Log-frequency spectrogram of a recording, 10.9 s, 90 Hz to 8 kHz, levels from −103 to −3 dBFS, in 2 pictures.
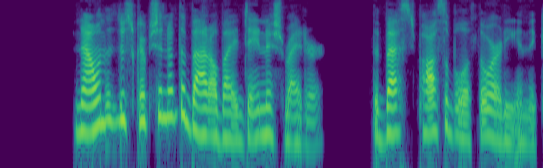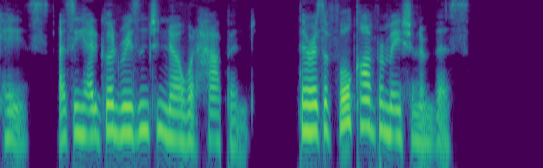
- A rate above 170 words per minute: Yes, average, 190 wpm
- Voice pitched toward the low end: No, high, 225 Hz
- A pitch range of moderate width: Yes, average, 4.5 semitones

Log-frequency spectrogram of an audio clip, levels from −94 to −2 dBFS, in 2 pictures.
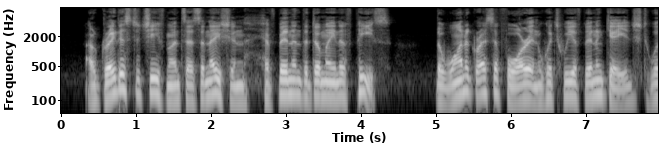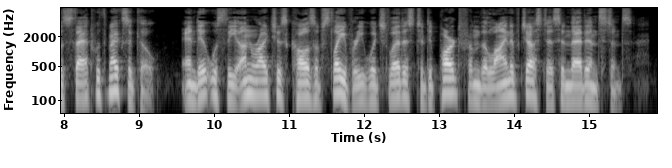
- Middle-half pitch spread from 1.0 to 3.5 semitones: No, average, 4.3 semitones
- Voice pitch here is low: Yes, low, 115 Hz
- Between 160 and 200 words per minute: Yes, average, 180 wpm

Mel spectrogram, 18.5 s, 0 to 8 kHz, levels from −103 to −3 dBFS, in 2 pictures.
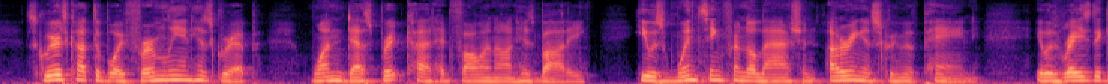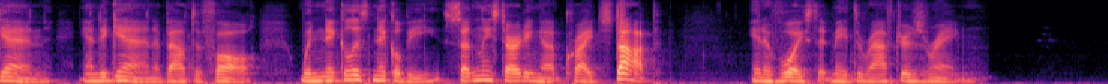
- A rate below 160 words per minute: No, average, 170 wpm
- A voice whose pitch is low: Yes, low, 130 Hz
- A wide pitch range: No, average, 3.2 semitones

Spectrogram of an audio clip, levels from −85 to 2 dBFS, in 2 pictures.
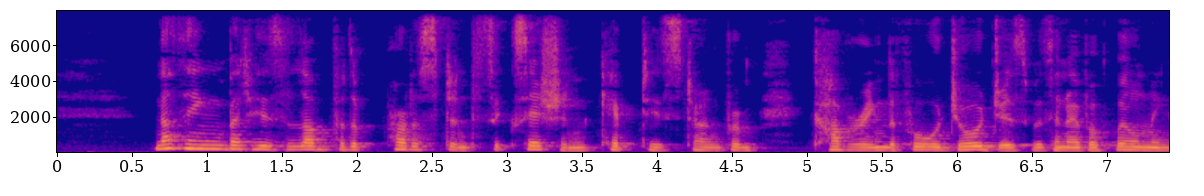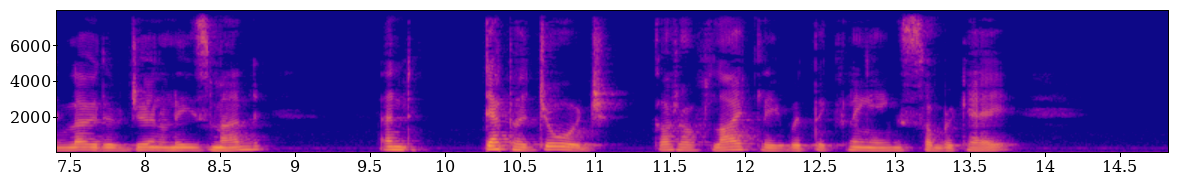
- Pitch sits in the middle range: Yes, medium, 150 Hz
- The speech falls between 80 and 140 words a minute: Yes, slow, 135 wpm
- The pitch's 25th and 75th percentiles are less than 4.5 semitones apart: Yes, average, 3.0 semitones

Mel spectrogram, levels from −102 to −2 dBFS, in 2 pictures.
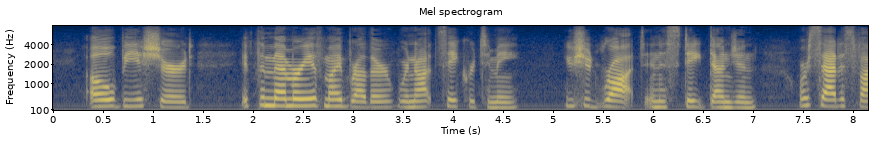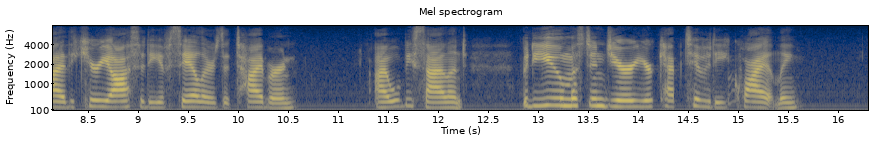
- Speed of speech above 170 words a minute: No, average, 145 wpm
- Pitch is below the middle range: No, high, 200 Hz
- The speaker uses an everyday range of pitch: Yes, average, 3.3 semitones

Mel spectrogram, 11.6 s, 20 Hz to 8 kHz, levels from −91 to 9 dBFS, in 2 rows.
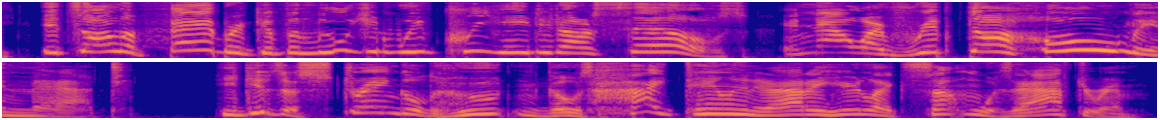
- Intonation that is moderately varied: No, wide, 7.8 semitones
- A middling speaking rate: Yes, average, 165 wpm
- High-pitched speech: Yes, very high, 305 Hz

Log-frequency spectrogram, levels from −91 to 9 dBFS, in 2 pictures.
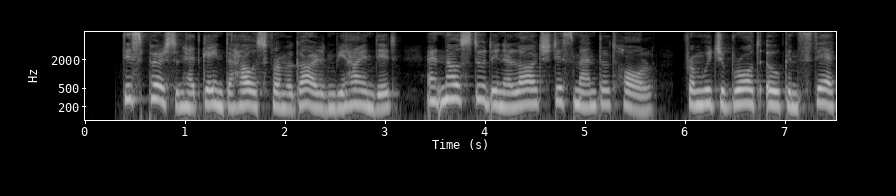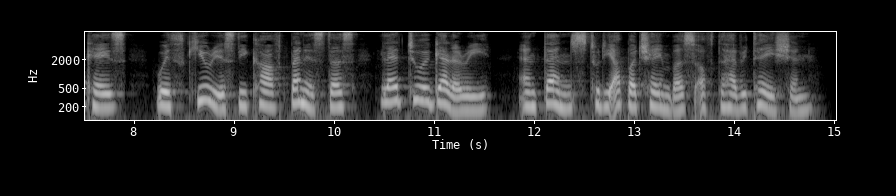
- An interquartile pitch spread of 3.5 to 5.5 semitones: No, average, 3.0 semitones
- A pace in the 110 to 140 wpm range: No, average, 170 wpm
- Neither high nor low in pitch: No, high, 210 Hz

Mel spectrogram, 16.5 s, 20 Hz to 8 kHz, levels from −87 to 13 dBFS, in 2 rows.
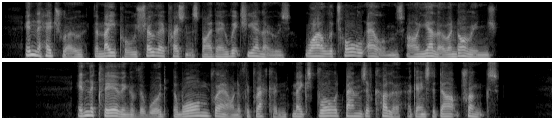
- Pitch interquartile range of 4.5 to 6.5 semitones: Yes, wide, 5.4 semitones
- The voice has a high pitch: No, low, 130 Hz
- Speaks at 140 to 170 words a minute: Yes, average, 150 wpm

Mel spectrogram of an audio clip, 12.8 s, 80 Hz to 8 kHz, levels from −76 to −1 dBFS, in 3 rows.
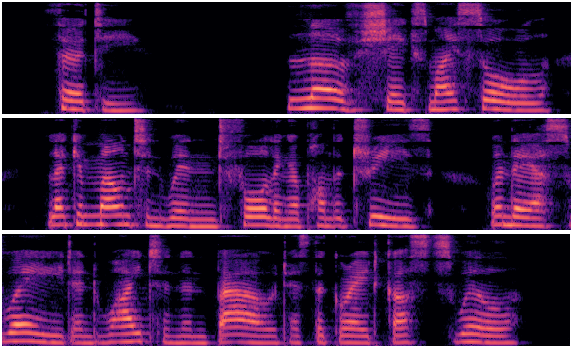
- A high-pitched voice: Yes, high, 195 Hz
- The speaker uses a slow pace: Yes, slow, 120 wpm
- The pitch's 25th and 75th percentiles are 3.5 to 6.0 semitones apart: No, average, 2.9 semitones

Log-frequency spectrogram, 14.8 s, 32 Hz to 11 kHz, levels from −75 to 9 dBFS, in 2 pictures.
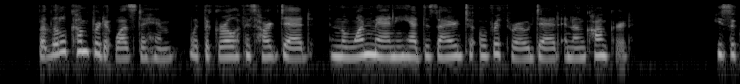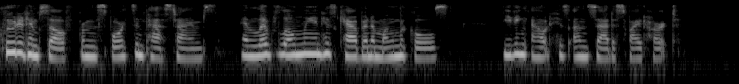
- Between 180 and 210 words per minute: Yes, average, 195 wpm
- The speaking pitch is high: Yes, high, 220 Hz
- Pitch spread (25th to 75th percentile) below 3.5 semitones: Yes, average, 2.9 semitones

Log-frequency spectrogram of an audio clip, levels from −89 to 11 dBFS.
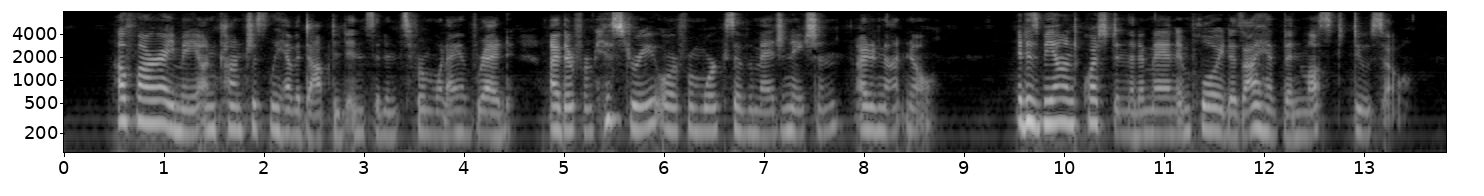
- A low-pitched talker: No, high, 215 Hz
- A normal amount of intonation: Yes, average, 3.3 semitones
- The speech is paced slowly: No, average, 175 wpm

